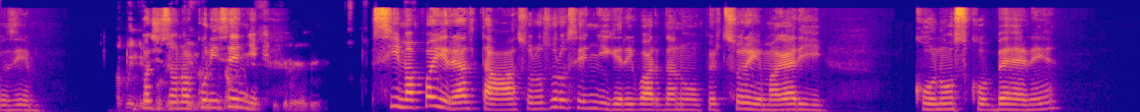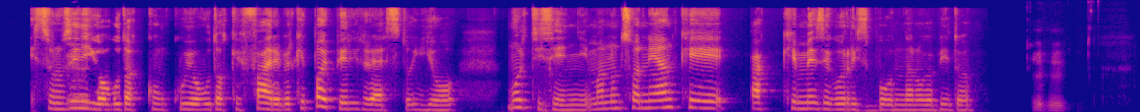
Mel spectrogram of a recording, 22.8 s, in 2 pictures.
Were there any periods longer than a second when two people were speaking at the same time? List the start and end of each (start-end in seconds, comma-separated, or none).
1.4-2.6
